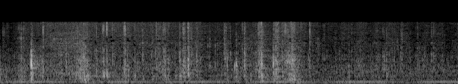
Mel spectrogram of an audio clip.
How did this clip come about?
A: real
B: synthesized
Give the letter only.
A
